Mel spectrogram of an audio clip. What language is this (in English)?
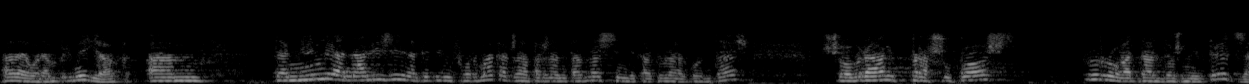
Catalan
